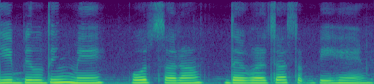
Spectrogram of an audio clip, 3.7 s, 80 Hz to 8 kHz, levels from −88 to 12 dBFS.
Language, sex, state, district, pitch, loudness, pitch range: Hindi, female, Arunachal Pradesh, Papum Pare, 235 Hz, -12 LUFS, 230-250 Hz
